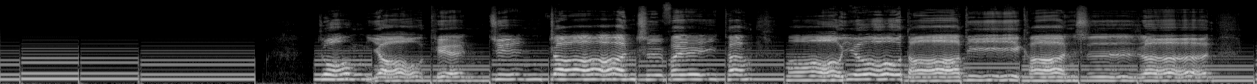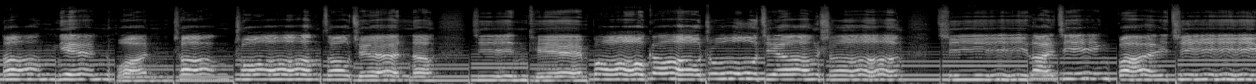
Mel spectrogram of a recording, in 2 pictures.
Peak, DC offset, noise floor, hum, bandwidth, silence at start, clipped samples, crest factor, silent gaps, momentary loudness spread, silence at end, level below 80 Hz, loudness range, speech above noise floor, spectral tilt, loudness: 0 dBFS; under 0.1%; -53 dBFS; none; 16.5 kHz; 0 s; under 0.1%; 16 dB; none; 11 LU; 0 s; -52 dBFS; 3 LU; 37 dB; -5 dB/octave; -17 LUFS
